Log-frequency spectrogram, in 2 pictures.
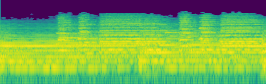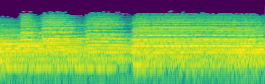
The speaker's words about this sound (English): listening to the foghorn and the beat of the ship's engines, when... Well, I couldn't see a thing. I ran in the direction of the sound.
